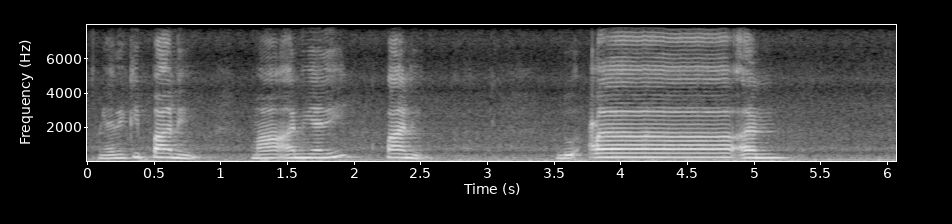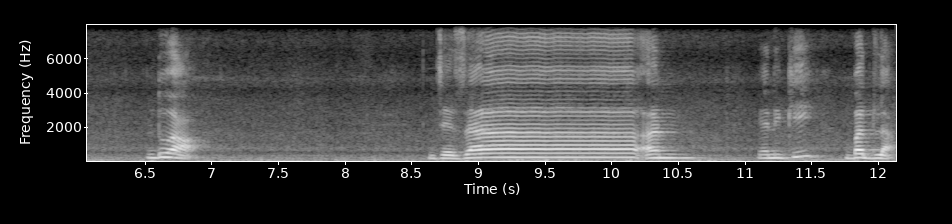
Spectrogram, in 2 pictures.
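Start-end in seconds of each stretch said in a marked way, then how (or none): 3.6-5.2 دعاءً with the aa held long before the hamza; long madd recitation. Shown as a demonstration. Teacher recites دعاءً for students, madd stretched long. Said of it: "مد اصلی جو ہم نے سیکھے تھے". 8.6-10.6 دعاءً with the aa held long before the hamza; long madd recitation. Shown as a demonstration. Teacher recites دعاءً for students, madd stretched long. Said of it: "مد اصلی جو ہم نے سیکھے تھے".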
